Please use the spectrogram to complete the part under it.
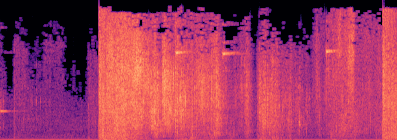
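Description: Gunshots bang loudly and echo.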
